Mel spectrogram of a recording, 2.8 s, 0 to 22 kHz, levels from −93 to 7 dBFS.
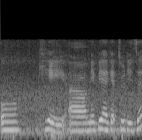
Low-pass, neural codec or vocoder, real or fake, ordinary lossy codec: none; none; real; none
